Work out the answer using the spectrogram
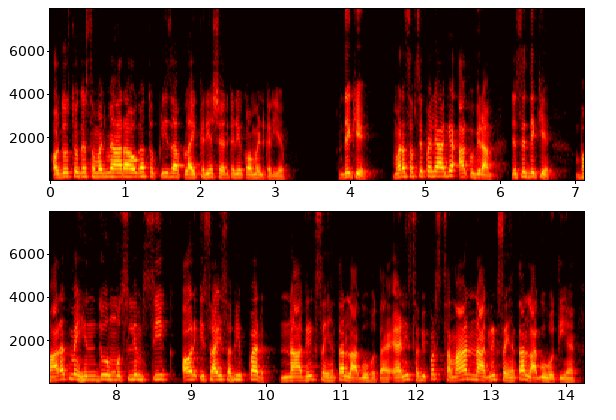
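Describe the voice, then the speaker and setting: A man's voice: sits high, fairly quick, fairly bright tone. A young man teaching an exam-prep lesson, explaining step by step and often checking in with his students.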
